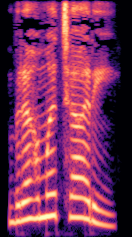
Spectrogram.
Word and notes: ಬ್ರಹ್ಮಚಾರಿ: brahmacāri

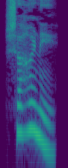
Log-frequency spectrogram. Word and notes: ಶಹಣೆ: śahaṇe

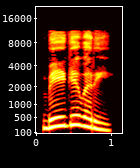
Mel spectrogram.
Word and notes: ಬಗೆವರ್: Kannada

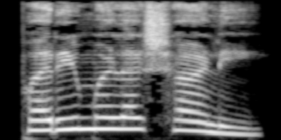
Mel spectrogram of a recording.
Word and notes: ಪರಿಮಳಶಾಳಿ: Kannada

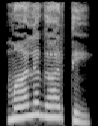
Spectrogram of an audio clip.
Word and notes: ಮೂಲಕೃತಿ: mūla křti

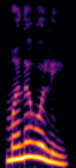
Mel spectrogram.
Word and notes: ಮನವೊಲಿ: manavoli

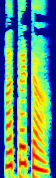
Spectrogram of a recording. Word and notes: ಅತ್ತಿಡು: attiḍu

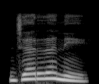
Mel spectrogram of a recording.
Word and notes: ಜರ್ರನೆ: jarrane

